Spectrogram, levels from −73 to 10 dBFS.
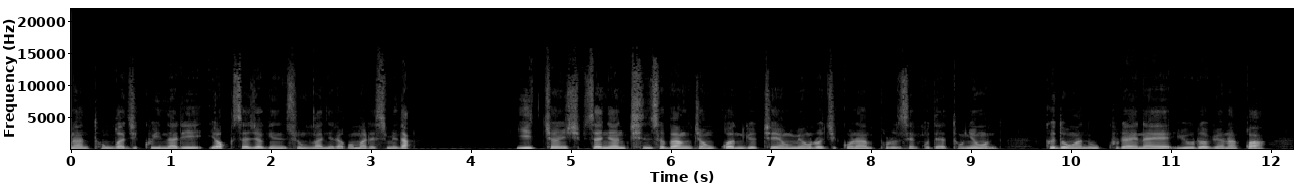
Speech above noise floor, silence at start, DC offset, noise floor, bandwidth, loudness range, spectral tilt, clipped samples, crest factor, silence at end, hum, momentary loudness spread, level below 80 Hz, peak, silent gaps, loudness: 29 dB; 0 s; under 0.1%; -53 dBFS; 15 kHz; 3 LU; -6.5 dB/octave; under 0.1%; 22 dB; 0.1 s; none; 7 LU; -48 dBFS; -2 dBFS; none; -25 LUFS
